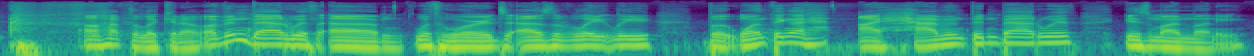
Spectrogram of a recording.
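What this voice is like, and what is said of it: Nasal, croaky sick voice. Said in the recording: “I'm very very sick. ... my voice sounds very uh ... Nasally. ... croak.”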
